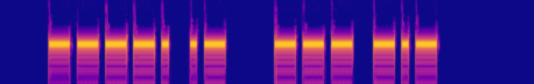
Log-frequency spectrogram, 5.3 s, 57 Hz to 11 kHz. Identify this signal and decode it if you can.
Morse code, heard as a keyed tone, about 17 wpm, 700 Hz. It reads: 9A OK
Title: Field Day Exchanges Encore - 17wpm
